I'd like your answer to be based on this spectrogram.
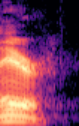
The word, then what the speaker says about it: heir: What is an heir? I'm very careful when I pronounce it because sometimes when I say it, I feel like I'm saying hair.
